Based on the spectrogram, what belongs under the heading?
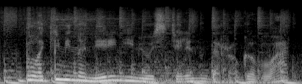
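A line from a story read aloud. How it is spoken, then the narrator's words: Insinuating smooth remark. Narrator (Russian): вкрадчиво заметил Пифон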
